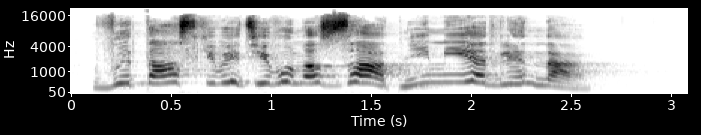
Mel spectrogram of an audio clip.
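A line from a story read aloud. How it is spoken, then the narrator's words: Exclaimed. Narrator (Russian): воскликнул он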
